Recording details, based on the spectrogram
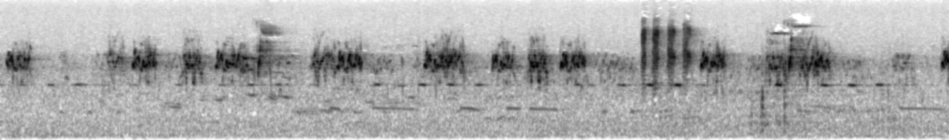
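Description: A common linnet sings a rapid, twittering song of short chattering phrases around two to four kilohertz, repeated about every half second, with a few higher clicks.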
